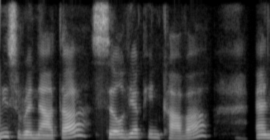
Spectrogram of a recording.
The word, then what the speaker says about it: Pienkawa: spell it uh my name is Renata Sylvia pinkava and it's spelled first name r e n a t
